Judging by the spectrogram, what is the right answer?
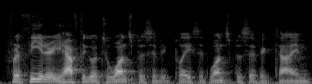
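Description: A man with a Spanish accent speaks at a fairly quick pace with ordinary pitch variation. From Spain, Madrid. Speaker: actor. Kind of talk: casual chat.

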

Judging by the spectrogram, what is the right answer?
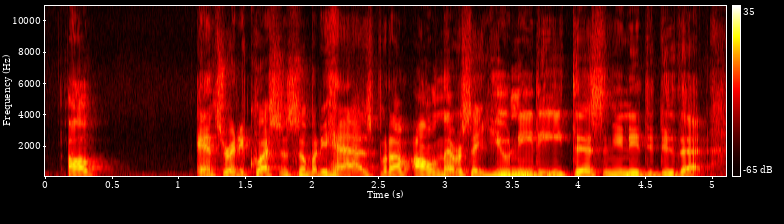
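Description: Using a normal speaking voice, a man with an American accent talks at a fairly high pitch. His intonation is lively, and the recording is very clean, with a silent background. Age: 40s. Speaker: food researcher and author. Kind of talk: interview.

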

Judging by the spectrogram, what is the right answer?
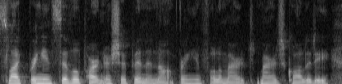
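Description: A woman's dark, mellow voice with fairly even intonation, in a very clean recording with a silent background. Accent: Irish. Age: 30s. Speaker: activist and actor. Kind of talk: interview.

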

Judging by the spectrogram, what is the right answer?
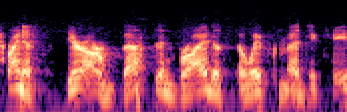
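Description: At a moderate pace, a man is heard in a dry, close sound without any echo. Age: 30s. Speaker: science teacher. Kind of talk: casual chat.

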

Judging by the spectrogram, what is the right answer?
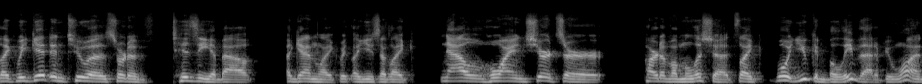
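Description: Against a quiet background, a man speaks at a moderate pace. He has a plain, everyday voice at a medium pitch with ordinary pitch variation. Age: 40s. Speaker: podcast host. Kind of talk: casual chat.

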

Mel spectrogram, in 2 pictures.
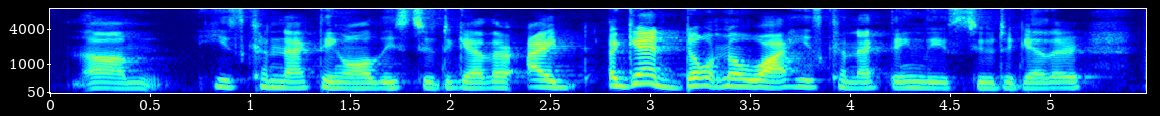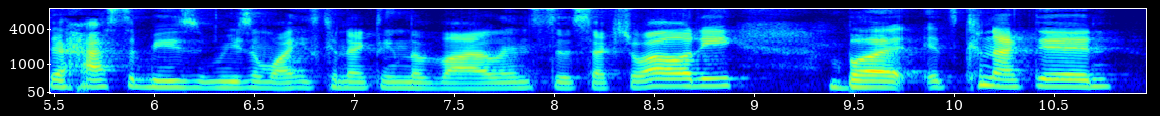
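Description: The tone is bright and sharp, in a Haitian accent. Pitch variation is ordinary and the pace moderate. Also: woman, fairly low pitch for a woman. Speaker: true crime podcast co-host. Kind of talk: casual chat.

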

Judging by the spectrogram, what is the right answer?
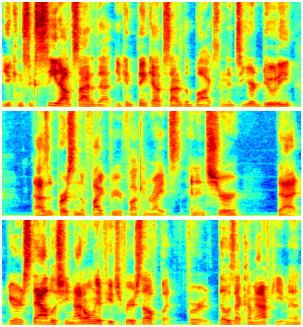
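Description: With an American accent, a man speaks at a medium pitch in a bright, sharp tone with vocal fry and fairly even intonation, in a very clean recording with a silent background. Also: fairly quick pace. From US, Mexican heritage. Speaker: podcast co-host. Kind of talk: casual chat.

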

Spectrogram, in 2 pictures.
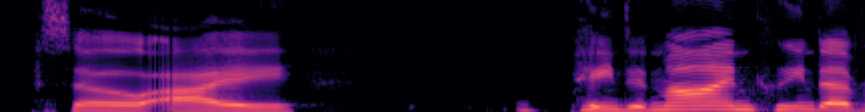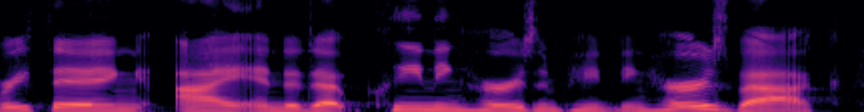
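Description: At a fairly slow pace, a woman with an unremarkable speaking voice talks with fairly even intonation on a very clean recording with a silent background. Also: medium pitch for a woman. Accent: American. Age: 20s. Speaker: comedian. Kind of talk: casual chat.

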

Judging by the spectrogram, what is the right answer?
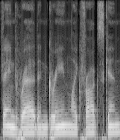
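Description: This man's voice has a medium pitch and a dark, mellow tone. He speaks at a very slow pace on a very clean recording with a silent background. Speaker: podcast host. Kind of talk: casual chat. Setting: outdoors.

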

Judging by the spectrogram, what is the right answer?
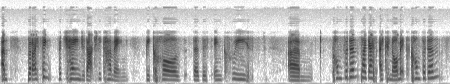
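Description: Long, frequent pauses break up a woman's speech in a Manchester accent at a moderate pace. Her pitch is fairly high and her intonation lively. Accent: British English, Manchester. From Manchester, northern England. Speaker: journalist and curator. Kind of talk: radio panel discussion. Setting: phone line to radio studio.

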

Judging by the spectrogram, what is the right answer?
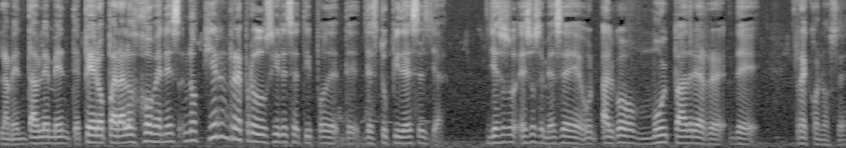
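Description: A man's ordinary speaking voice, medium in pitch, with ordinary pitch variation at a moderate pace. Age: 40s. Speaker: podcast host. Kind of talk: solo live commentary monologue. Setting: live stream.

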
